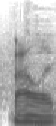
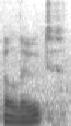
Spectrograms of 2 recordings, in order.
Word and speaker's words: balut: this game oh here are the injuries wow ballot isn't that the like a the the like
